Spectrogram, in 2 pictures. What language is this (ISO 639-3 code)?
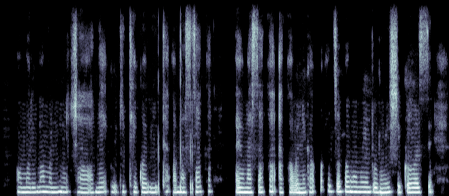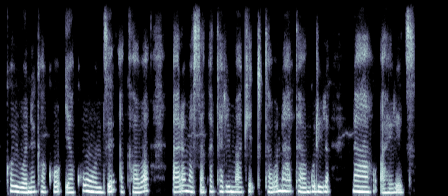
run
